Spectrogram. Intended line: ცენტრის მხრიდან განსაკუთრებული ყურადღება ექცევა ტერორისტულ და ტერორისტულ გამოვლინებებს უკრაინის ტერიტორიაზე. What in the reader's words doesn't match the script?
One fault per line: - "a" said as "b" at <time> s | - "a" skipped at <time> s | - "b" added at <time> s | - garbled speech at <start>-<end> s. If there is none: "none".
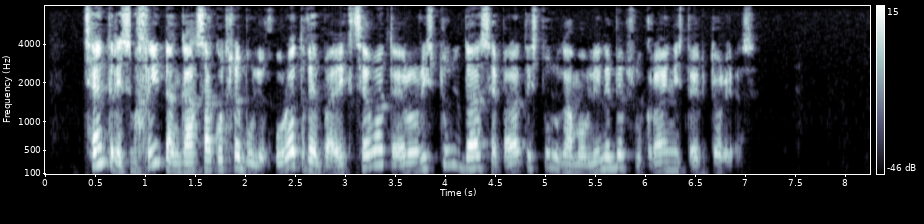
- "ტერორისტულ" said as "სეპარატისტულ" at 4.4 s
